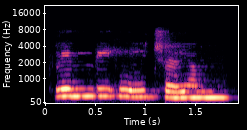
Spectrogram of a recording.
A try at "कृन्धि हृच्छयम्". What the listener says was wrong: ही नहीं, ह्री। कृन्धि हृच्छयम। हृत शब्द है ना, हृत मतलब हृदय। तो चा को चरत होके च और ता को तो हृच्छयम ऐसा शब्द बना है।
